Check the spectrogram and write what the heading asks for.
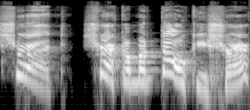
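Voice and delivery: high-pitched squeal, pitch jumping all over. Asked whether Cozart owns a donkey, the speaker tries a terrible Donkey from Shrek impression. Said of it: "That's a terrible impression".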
